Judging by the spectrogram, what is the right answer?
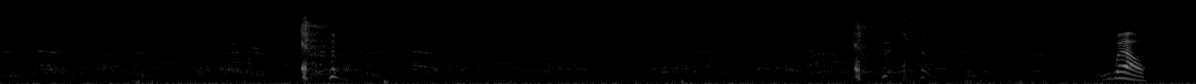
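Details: Three short, sharp, dry-sounding cough bursts from an adult woman at a political rally, heard through steady crowd murmur; an intermittent cough.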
